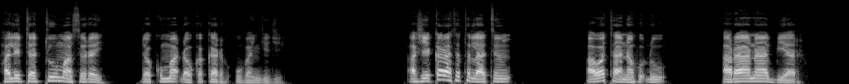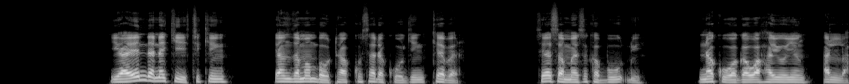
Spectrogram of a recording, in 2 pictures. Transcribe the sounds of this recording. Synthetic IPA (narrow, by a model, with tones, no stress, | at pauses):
ha˨lɪ˨tːɐ˨tːuː˦maː˨suː˦ɽa˦˨j | da˨kʷʊ˦ma˦ɗa˨wkɐ˦kɐ˨rʔʊ˨bɐ˦ŋɡʲɪ˦d͡ʒiː˨ | ʔa˨ʃ̬eː˨kɐ˦ɾaː˨ta˦tɐ˨laː˨tɪ˦ŋ | ʔa˨wɐ˦taː˨na˨ɦʊ˦ɗu˦ | ʔa˨ɽaː˦naː˦bɪ˨jɐ˦r | jaː˨jɪ˦nda˨nɐ˦kʲeː˨t͡ʃɪ˦kʲɪ˦ŋ | j̰ɐ˦nzɐ˦mɐ˦mba˨wtaː˦kʷʊ˦sa˦da˨kʷoː˨ɡʲɪ˦ŋkʲɛː˦bɛ˨r | sa˦sɐ˨mːa˨js̬ʊ˦ka˨buː˦ɗeː˨ | na˦kʷuː˨wɐ˦ɡɐ˦wa˦ɦa˦joː˦jɪ˦ŋʔa˦lːa̰˨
